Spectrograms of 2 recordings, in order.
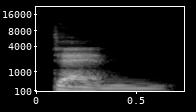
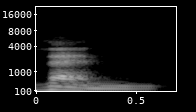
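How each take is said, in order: First: It begins with a hard d sound. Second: It begins with a soft th sound. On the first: The speaker calls it wrong. "or den" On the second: The speaker calls it right. "And now practice this one"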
